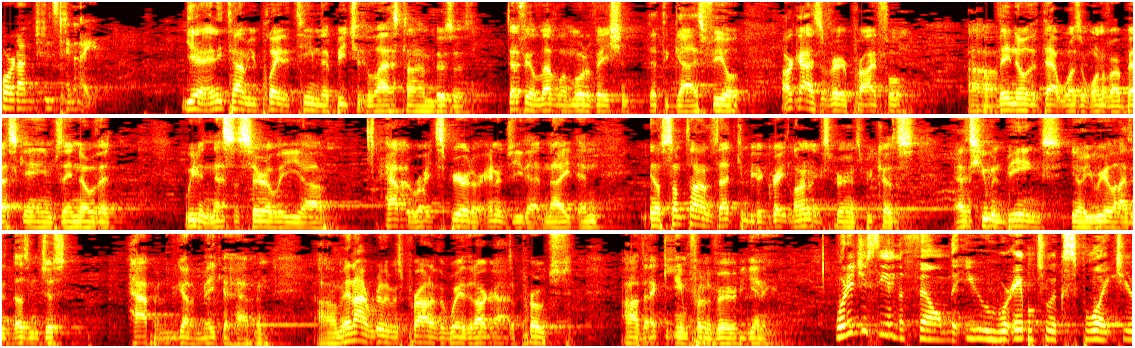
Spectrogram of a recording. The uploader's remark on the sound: LIVE from MOTOR Bar & Restaurant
